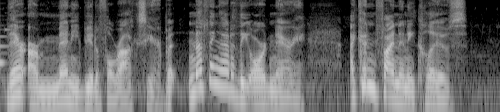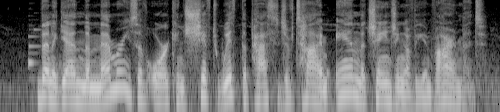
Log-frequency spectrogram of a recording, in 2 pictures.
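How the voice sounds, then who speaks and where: A man voicing a gentle, thoughtful companion who speaks in a measured way. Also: on the high side, sing-song, a little hiss or hum. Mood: calm. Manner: measured, reflective. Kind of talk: video game voice acting.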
